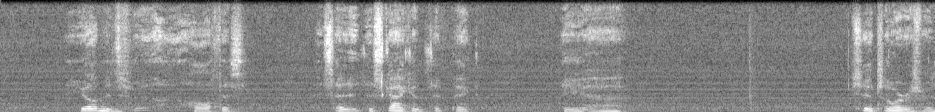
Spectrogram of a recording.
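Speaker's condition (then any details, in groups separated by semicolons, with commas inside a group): Parkinson's disease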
